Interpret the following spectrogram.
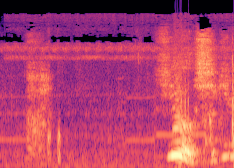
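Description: Crickets trilling steadily in the night background, with a loud human voice calling out near the end.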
